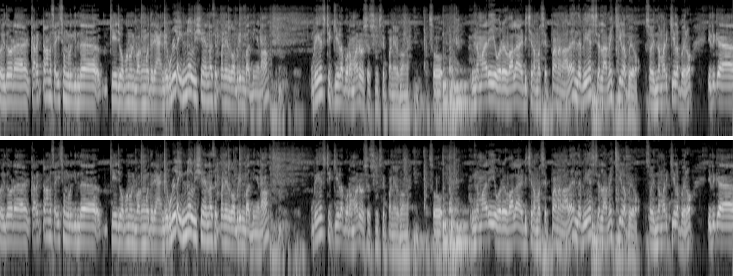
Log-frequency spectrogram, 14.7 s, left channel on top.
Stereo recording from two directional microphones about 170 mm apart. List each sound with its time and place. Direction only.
0.0 s speech: 10° left (ahead or behind); by 3.4 s 15° right (ahead or behind)
3.4 s speech: 35° right (ahead or behind)
6.2 s speech: 10° left (ahead or behind); by 8.8 s 20° right (ahead or behind)
9.5 s speech: centre (ahead or behind)
10.7 s speech: 30° right (ahead or behind)
11.1 s speech: 15° right (ahead or behind)
13.6 s speech: 15° right (ahead or behind)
